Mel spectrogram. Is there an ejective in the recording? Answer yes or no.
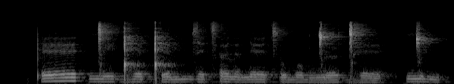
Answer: yes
